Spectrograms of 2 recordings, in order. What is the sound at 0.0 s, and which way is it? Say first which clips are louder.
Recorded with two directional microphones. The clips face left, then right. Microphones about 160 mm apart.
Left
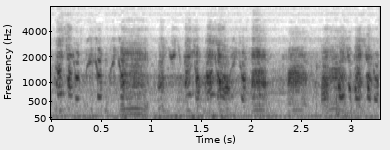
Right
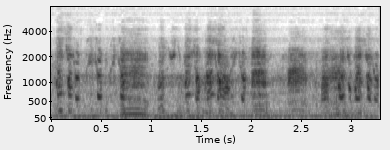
Fowl: right 2 dB; 20° right (ahead or behind).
